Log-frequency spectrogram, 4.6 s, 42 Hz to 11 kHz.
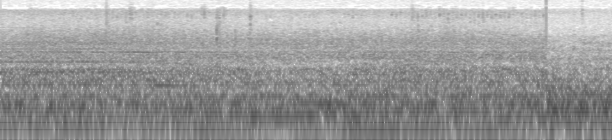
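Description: Under full throttle, the Mitsubishi Mirage G4 with its CVT gives a continuous loud, droning roar from inside the car. The engine strains at a steady pitch throughout, and no one speaks.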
